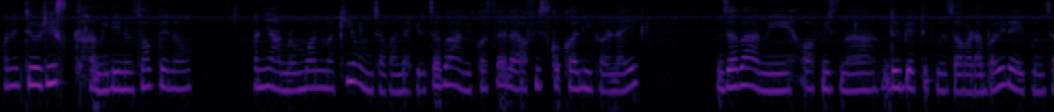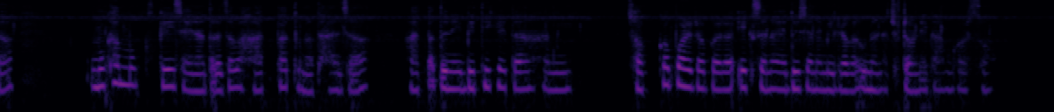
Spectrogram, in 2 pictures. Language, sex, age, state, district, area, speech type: Nepali, female, 18-30, West Bengal, Kalimpong, rural, spontaneous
